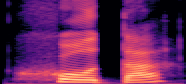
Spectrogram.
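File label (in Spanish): "j", spanish, female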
